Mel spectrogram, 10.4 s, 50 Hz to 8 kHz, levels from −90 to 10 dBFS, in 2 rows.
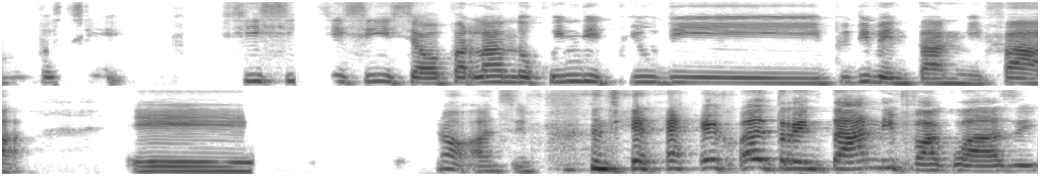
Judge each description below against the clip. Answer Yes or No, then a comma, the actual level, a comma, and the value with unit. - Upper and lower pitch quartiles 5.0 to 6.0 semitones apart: Yes, wide, 5.5 semitones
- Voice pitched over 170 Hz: Yes, high, 190 Hz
